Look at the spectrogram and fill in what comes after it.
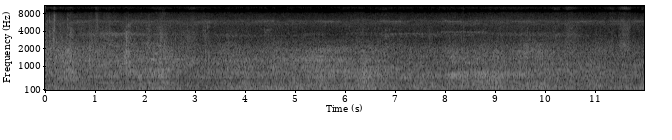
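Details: Continuous broad outdoor rumble, like a distant aircraft or traffic over open ground, with no animal calls standing out.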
